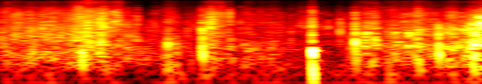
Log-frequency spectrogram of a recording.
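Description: Rustling and crinkling as a fabric first-aid pouch and its plastic-wrapped contents are handled, with a short sharp click about one and a half seconds in.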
